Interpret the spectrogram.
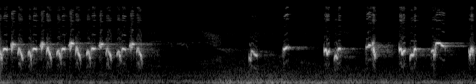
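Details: Sooty-headed bulbul calling to a rival, a call said to set every bulbul nearby answering; quick bubbly run of rising-falling chirps, a short pause, then scattered, spaced, slurred notes.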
